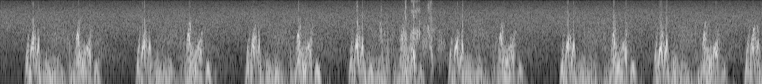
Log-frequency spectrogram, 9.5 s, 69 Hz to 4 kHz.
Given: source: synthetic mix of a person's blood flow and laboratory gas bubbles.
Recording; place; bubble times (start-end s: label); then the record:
Doppler ultrasound of blood flow; precordium
4.73-4.90 s: bubbles
4.99-5.58 s: bubbles
From the record:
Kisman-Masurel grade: 222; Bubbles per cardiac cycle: several, 3 to 8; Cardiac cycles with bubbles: 10 to 50%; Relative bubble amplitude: moderate (0.250 to 0.450); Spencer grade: 2 (many but less than half of the cardiac periods contain bubble signals, singularly or in groups); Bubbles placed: only in the low amplitude regions of the cardiac cycle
